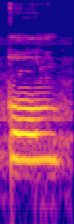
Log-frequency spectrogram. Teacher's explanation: क का उच्चारण कहाँ से हो रहा है? हमारे कंठ से, है ना। कंठ यानी कि गले से।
